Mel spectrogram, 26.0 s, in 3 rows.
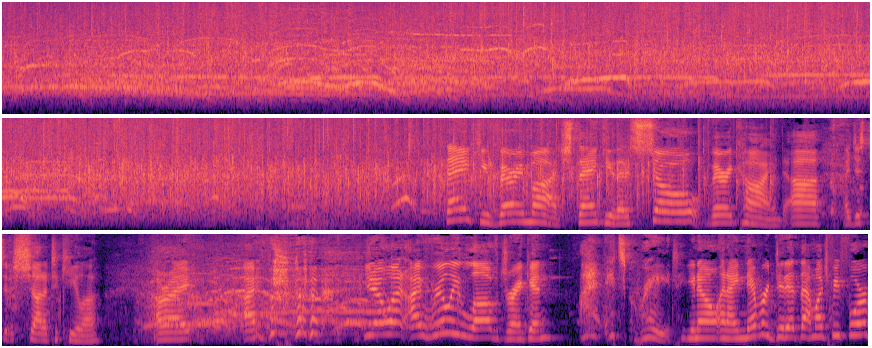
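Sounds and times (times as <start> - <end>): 
whoops and cheers: 0.0 - 13.0, 18.8 - 21.3
audience applause welcoming a stand-up comedian: 0.0 - 16.4, 19.0 - 21.8
speech: 13.2 - 26.0
laughter: 18.8 - 21.0.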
